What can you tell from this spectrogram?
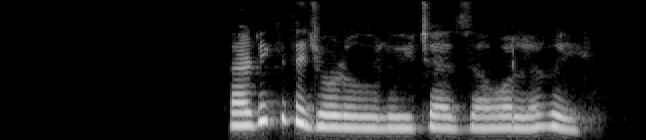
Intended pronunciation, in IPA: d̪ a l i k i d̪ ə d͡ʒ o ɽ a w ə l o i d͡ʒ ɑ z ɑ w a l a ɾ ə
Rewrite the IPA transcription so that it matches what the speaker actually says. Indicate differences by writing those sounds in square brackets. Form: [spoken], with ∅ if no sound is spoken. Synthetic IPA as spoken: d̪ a [ɽ] i k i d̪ ə d͡ʒ o ɽ a w ə l o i d͡ʒ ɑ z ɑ w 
